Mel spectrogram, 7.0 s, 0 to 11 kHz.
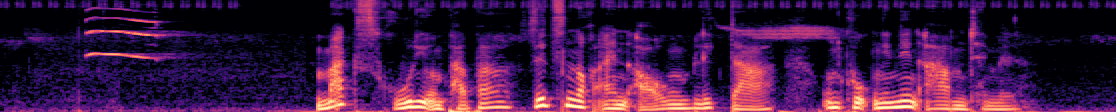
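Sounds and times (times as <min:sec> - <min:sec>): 
owl call: 0:00.0 - 0:01.3
faint hiss: 0:00.0 - 0:06.9
speech: 0:02.0 - 0:06.5.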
